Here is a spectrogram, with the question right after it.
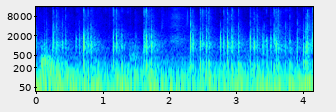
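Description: Long red nails tap and scratch the top of a flat, hollow black box covered in embossed faux-crocodile leather. Quick, dry clicks with short bright transients come through over a low, steady rumble. Soft scratchy rustles fill the gaps between taps.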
